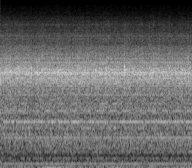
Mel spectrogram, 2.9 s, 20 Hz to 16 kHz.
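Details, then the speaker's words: Camp water pump after winter sitting, just primed with hose fully filled; steady even motor whir with hissy water rush, no knocks or rattles while pressure climbs toward 50, cut-out expected 40–50; normal running. "So I'm going to plug it in. We should hear the motor kick in, and it should kick out between 40 and 50 somewhere."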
